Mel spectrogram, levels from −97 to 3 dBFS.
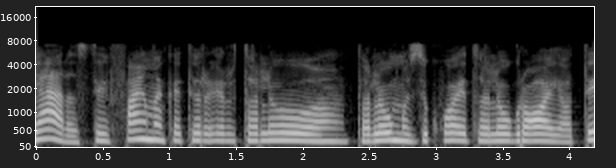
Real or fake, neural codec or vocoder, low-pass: real; none; 7.2 kHz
